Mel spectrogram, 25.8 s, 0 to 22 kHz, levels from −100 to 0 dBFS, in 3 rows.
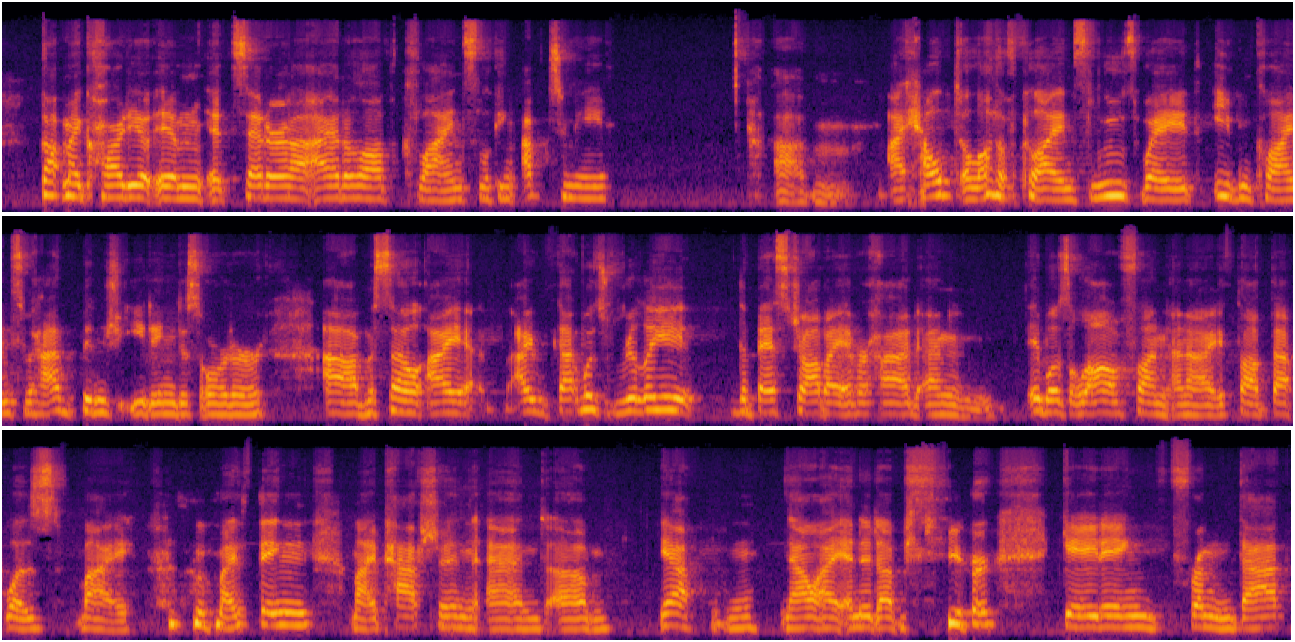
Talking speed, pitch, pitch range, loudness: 170 wpm, 180 Hz, 165-200 Hz, -20 LUFS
